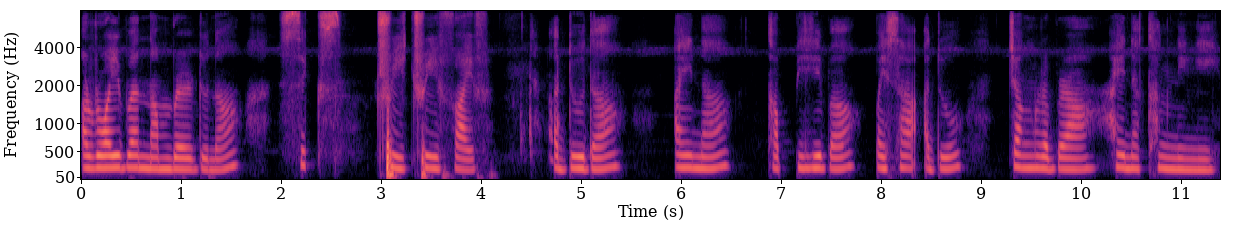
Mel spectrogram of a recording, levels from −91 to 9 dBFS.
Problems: none marked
